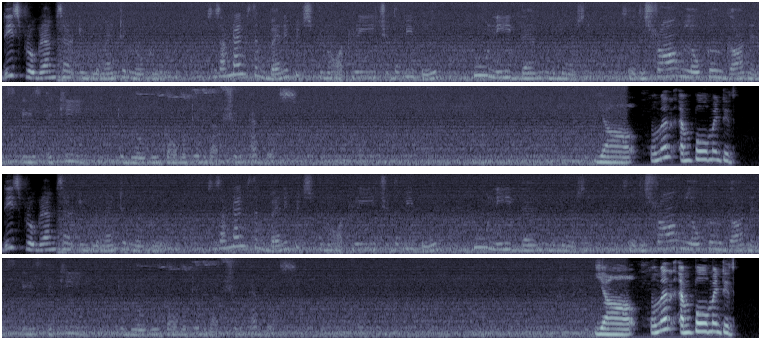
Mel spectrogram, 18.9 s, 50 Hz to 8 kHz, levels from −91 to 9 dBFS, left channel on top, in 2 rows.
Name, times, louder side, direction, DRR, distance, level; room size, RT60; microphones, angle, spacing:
voice 1, 0.0-2.1 2.6-5.5 5.9-7.3 7.8-13.2, left 4 dB, 30° left, 0.3 m, -37 dB
sound 1, 0.7-17.3, left 2 dB, 70° left, 1.2 m, -40 dB
voice 2, 16.9-18.6, right 7 dB, 85° right, 0.3 m, -23 dB
4.2 x 3.5 x 3.6 m
head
